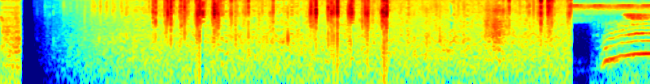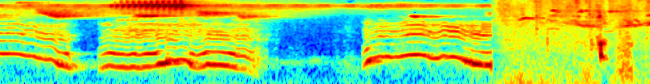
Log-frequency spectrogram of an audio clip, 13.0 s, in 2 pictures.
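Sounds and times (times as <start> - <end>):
rat nibbling and crunching food: 0.5 - 5.7.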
